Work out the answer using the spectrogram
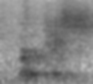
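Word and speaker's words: Berkes: knowledge I would argue that the way that burkus you pronounce it Burks or burkus bur Burks yeah Burks and Folia have dealt with anthropological knowledge has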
